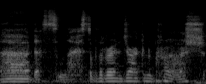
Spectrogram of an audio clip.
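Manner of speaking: muttering under the breath. Voicing the barkeep to the party, muttering under his breath. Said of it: "under his breath".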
